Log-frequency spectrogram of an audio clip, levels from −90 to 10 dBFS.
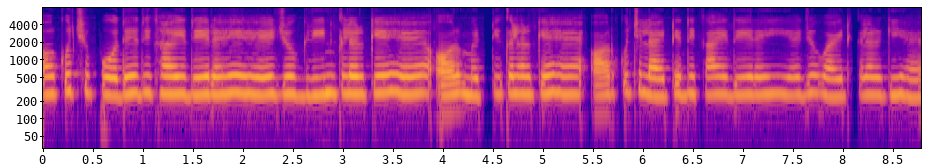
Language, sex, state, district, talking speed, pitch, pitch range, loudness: Hindi, female, Haryana, Charkhi Dadri, 200 wpm, 260 Hz, 255-270 Hz, -17 LUFS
